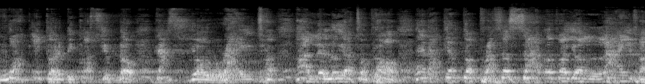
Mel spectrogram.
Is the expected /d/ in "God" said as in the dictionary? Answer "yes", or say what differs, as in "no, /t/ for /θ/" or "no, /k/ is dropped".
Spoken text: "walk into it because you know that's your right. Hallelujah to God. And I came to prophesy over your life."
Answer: no, /d/ is dropped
